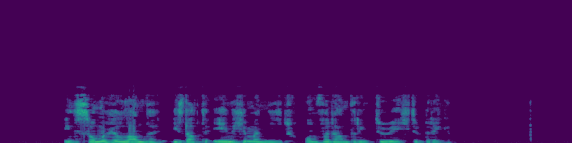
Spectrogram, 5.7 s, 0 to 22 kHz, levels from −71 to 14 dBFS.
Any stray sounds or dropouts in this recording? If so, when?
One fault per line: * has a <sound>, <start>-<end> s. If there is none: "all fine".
all fine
